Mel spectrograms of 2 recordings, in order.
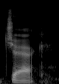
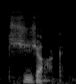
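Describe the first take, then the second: First: The name sounds like the English word Jack. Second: The name is said differently from the word Jack. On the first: The speaker calls it wrong. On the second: The speaker calls it right.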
